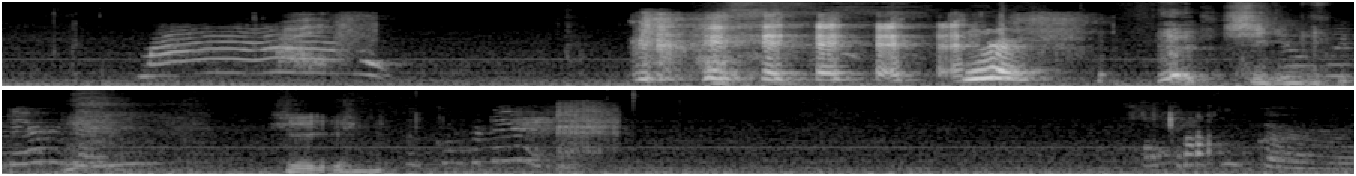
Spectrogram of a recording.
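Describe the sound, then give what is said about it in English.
A cat meows with a rising, wavering cry, then lets out a loud, pulsing yowl lasting about a second, followed by people talking while faint cat sounds continue. “There's a cat in the background.”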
